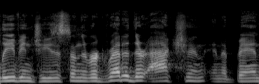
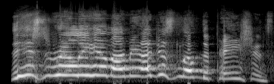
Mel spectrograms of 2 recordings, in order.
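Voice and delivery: much higher and louder, thrilled cry; amazed exclamation; 16 dB louder than usual. Acted. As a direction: shout it in joyful shock. Acted amazed disciple.

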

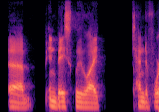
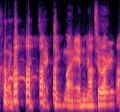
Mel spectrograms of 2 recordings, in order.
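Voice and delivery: higher, laughing through the words; 6 semitones higher, 4 dB louder than usual. Real, not acted. Joking about guarding a fireworks stand, laughing. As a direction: let a real laugh carry the line.

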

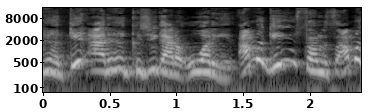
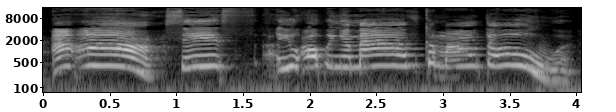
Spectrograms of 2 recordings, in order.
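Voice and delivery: higher, sassy and drawn out at the end; mocking sass; 7 semitones higher, much slower than usual. Real, not acted. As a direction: tease them with mock pity. Mocking famous people who cry.

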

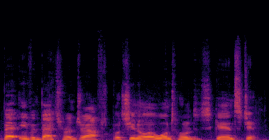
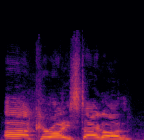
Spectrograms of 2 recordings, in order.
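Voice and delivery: high, lively Irish farmer calling out; Irish accent, demonstrated to a friend who can't do one; 6 semitones higher, slower than usual. Shown as a demonstration. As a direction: show him how an Irish man says it. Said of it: "Hit me with your best".

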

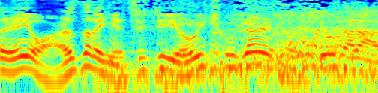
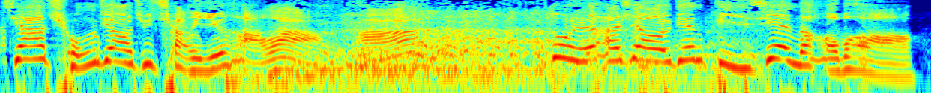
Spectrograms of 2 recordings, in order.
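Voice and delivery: indignant; 7 semitones higher than usual. Pretend. Mock outrage at victim blaming.

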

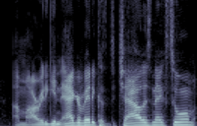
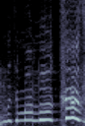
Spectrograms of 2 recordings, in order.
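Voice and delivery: much higher, proud mock gush; proud amazed. Him proud of his cousin handling the boyfriend, high mock gush. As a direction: gush over your little cousin.

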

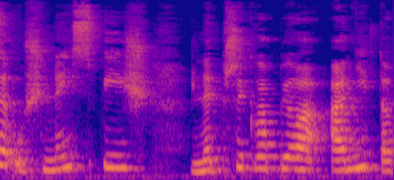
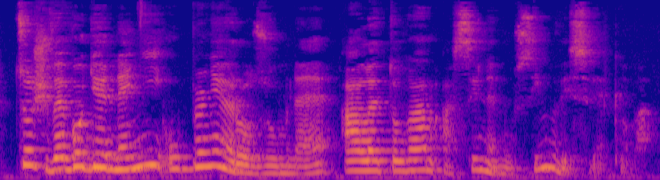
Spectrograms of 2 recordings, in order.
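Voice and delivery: ordinary delivery, nothing marked

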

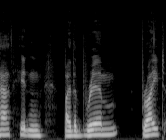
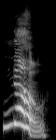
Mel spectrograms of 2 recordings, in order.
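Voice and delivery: much higher sharp refusal; firm no; 3 dB louder than usual. A narrator's reading. Barbe refuses Jean, firm and high. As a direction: shut him down playfully. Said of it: "very positive shake of her small head".

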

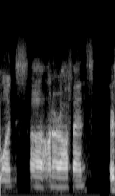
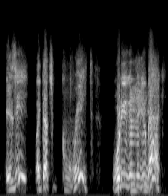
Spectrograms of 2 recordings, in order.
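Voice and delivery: mock thrilled; 10 semitones higher than usual. Coach mock-excited at an upset player being trash-talked. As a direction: feign delight to cheer the kid up. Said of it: "And I'm like".

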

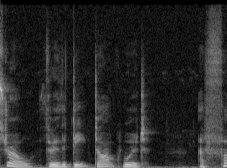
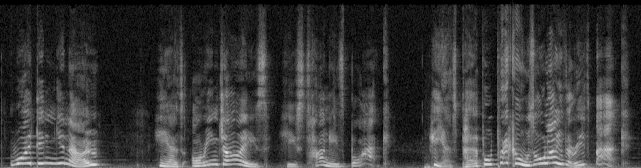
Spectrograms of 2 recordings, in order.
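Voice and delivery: little mouse voice; 11 semitones higher, 6 dB louder than usual. Acted. Mouse describes the Gruffalo.

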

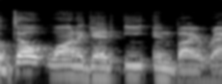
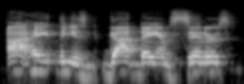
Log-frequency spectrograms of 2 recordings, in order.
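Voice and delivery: mock Southern preacher; 7 semitones higher, 6 dB louder than usual. Mocking the cohost's angry Jesus freak, hammed-up Southern accent. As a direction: rant like a furious Southern Bible-thumper, hamming it up. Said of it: "awful Southern accent".

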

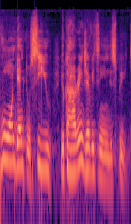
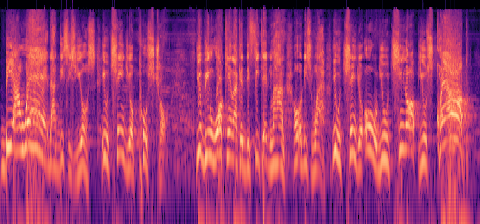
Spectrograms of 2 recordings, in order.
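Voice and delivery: full-force preaching; 7 semitones higher, 5 dB louder than usual. Acted. Preacher telling defeated listeners to chin up, loud rising exhortation. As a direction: lift them out of defeat with your voice.

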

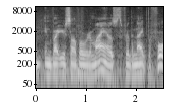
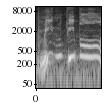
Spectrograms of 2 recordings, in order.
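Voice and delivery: sarcastic; slower than usual. Acted. Teasing co-host.

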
